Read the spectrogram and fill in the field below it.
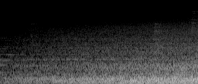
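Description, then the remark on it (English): A Gold Line metro light rail train, heard from aboard, rolls along with a steady low rumble and faint rattling that swells slightly louder over the two seconds, with no voices. “Welcome aboard the Metro Outline Bowl.”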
